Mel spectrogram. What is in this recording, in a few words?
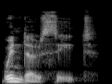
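"window seat", British English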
